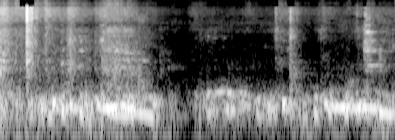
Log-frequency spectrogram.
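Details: Racing pigeons kept in a family loft give deep, rolling coos, two drawn-out bursts a second apart, with a short quiet gap between them in an enclosed indoor space.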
